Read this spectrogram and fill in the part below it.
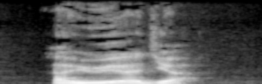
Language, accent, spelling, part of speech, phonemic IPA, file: French, France, à hue et à dia, adverb, /a y e a dja/, LL-Q150 (fra)-à hue et à dia.wav
- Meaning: 1. in all directions; in opposite directions 2. indiscriminately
